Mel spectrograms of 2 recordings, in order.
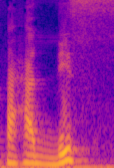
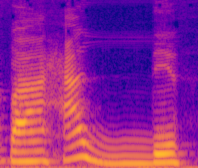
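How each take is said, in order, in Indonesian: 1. Diakhiri dengan bunyi s yang mendesis. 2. Diakhiri dengan ujung lidah menyentuh gigi. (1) "jangan fahaddis. Nggak ngeses" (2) "Ujung lidah ketemu ujung gigi"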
